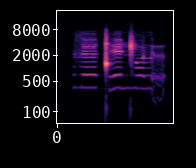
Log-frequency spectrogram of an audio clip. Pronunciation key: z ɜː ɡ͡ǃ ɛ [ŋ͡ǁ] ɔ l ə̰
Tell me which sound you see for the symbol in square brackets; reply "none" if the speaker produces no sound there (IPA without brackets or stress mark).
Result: ŋ͡ǁ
